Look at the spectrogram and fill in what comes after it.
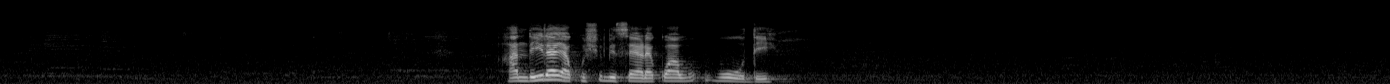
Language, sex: Venda, male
